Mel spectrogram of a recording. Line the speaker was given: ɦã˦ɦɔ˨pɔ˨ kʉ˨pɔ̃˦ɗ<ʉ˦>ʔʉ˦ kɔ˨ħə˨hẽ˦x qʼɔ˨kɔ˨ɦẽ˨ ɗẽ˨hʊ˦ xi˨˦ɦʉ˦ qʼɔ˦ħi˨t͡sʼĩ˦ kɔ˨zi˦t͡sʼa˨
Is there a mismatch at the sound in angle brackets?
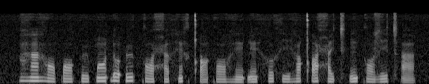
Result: yes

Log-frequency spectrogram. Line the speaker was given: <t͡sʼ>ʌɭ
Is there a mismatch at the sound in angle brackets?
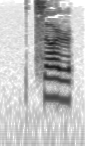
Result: yes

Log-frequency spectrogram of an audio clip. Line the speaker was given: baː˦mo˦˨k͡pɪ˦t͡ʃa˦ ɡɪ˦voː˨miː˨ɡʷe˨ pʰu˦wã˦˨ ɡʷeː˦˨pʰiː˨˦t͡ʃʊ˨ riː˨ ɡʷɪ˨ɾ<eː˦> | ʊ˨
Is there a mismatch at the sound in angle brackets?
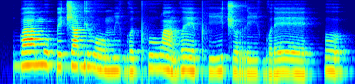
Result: yes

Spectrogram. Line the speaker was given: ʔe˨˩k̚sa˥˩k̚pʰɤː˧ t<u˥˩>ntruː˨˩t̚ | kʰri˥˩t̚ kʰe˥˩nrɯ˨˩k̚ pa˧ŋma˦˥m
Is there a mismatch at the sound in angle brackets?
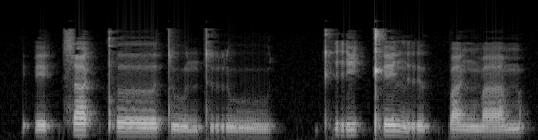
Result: yes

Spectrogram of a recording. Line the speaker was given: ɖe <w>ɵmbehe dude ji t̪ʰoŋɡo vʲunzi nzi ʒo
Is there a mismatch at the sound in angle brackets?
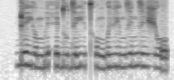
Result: yes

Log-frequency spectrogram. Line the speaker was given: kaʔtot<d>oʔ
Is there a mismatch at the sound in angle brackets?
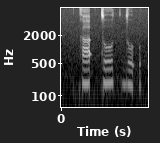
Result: no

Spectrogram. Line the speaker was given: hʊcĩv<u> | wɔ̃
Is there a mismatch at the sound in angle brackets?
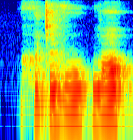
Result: no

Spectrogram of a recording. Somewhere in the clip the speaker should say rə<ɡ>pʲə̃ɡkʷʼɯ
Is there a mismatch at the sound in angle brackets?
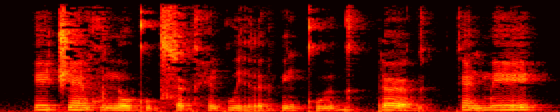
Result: no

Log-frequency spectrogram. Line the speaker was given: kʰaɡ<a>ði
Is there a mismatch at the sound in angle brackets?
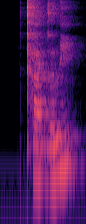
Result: yes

